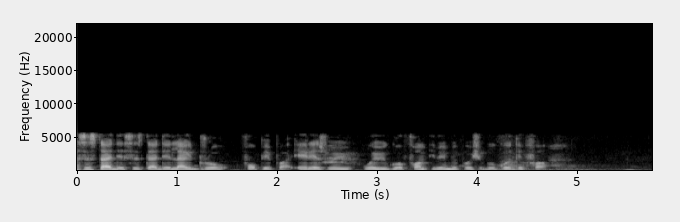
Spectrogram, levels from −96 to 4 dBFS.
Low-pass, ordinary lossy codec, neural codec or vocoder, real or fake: 5.4 kHz; none; none; real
